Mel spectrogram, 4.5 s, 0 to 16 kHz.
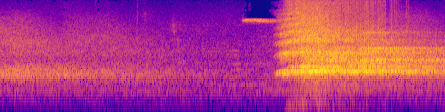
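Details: Belugas at Port of Nagoya Public Aquarium during a training session with all animals taking part, 2 April 2023; after near-quiet, a loud, harmonic-rich tonal call like a horse's whinny starts abruptly and holds steady to the end.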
